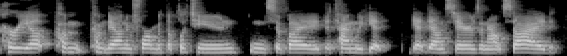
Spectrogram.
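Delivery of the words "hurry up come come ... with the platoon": normal talking voice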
